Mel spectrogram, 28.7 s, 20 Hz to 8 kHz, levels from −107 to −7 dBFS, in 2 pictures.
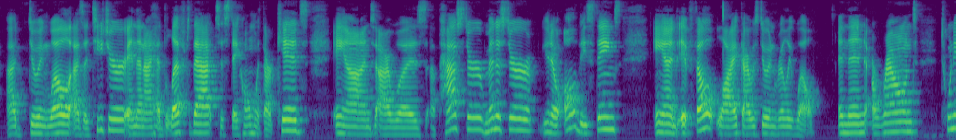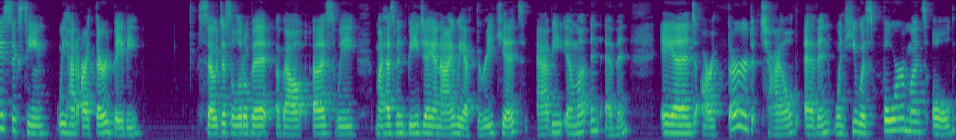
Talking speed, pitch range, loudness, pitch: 165 wpm, 160-210 Hz, -30 LUFS, 175 Hz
